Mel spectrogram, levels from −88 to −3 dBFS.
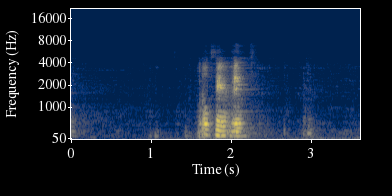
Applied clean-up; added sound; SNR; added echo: neural mask model DeepFilterNet 3.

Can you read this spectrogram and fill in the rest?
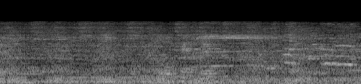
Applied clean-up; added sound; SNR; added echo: none; Wind; 15 dB; reverberation time 0.3 s.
